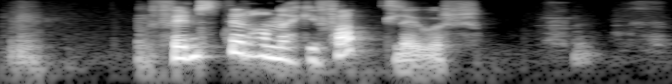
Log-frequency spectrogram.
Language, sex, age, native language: Icelandic, female, 20-29, Icelandic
